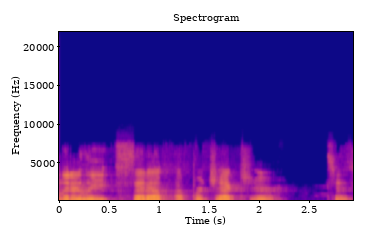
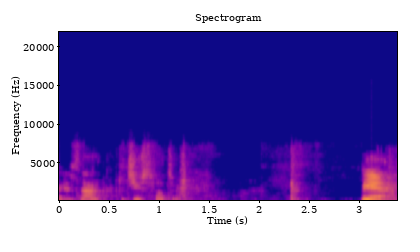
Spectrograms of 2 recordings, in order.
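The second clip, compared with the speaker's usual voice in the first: ordinary delivery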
